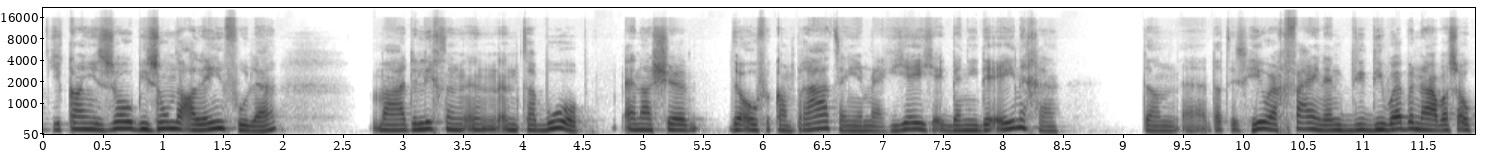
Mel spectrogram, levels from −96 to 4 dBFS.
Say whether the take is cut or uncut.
uncut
